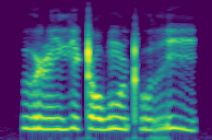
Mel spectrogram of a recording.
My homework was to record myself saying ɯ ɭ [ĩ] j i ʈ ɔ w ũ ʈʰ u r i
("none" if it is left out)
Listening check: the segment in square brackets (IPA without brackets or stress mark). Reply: ĩ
